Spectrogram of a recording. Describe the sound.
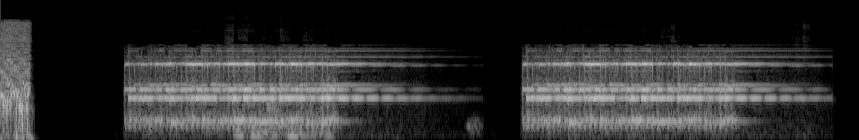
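A telephone rings with an incoming call: two long, bright, trilling ring bursts of steady loudness separated by a short pause, preceded by a brief click.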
